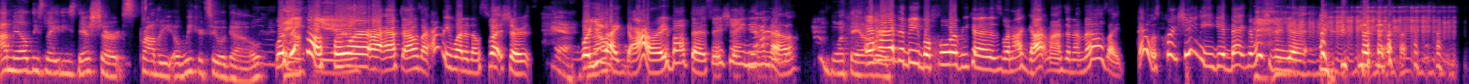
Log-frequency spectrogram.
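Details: Adult woman speaking; normal speech.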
